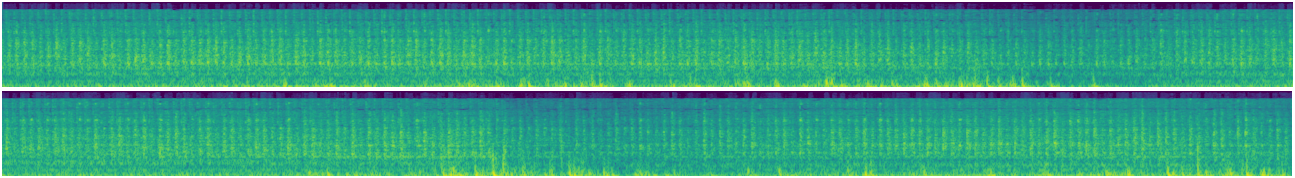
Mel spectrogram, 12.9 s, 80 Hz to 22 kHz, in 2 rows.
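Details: Nissan Navara D40 2.5 dCi diesel at idle: harsh chattering rattle over the engine mimicking a dual-mass flywheel; traced to a cracked intake manifold.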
